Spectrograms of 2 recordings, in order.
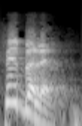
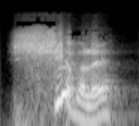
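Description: First: Thibboleth with a lisped th for sh; mock southern mispronunciation; mispronounced Thibboleth. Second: Shibboleth with a clear sh at the start; Shibboleth said right. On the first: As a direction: say Thibboleth with a th instead of sh. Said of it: "They always said". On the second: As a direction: sound out Shibboleth with sh. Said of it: "They couldn't say". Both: Shown as a demonstration.

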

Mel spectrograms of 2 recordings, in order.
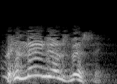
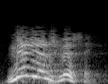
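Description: First: Even higher and louder, with a laugh in it; heightened headline cry. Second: High, louder announcement of the headline; headline cry. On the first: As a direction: repeat it with escalating astonishment. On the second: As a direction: proclaim it like a newspaper banner. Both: Acted.

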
